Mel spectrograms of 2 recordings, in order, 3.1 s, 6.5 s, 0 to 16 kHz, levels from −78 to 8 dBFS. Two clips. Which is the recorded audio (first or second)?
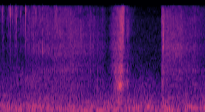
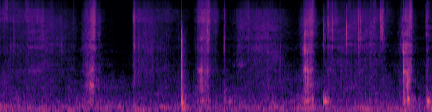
first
